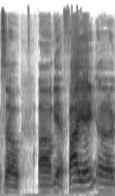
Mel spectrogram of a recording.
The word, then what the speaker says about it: Fage: Faye is spelled F-A-G-E. – Yeah, I almost said it wrong, but I was like, let me get that Faye.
